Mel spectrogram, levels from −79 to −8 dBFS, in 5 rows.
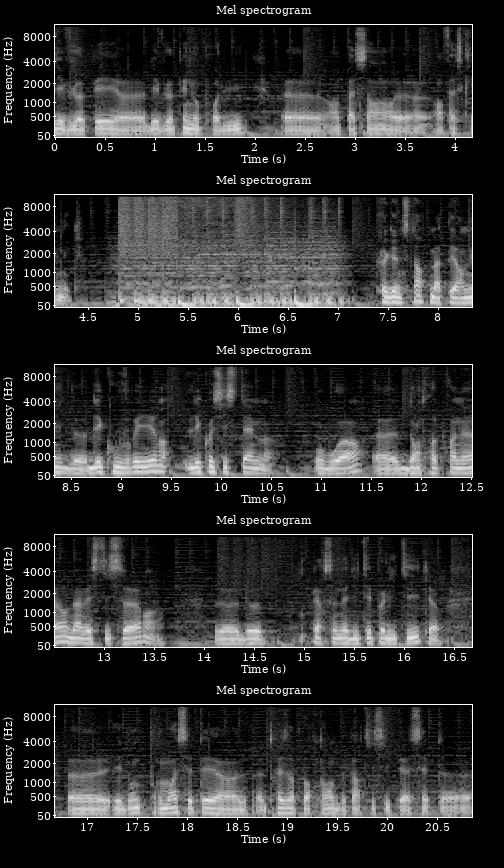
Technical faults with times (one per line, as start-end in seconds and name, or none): none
